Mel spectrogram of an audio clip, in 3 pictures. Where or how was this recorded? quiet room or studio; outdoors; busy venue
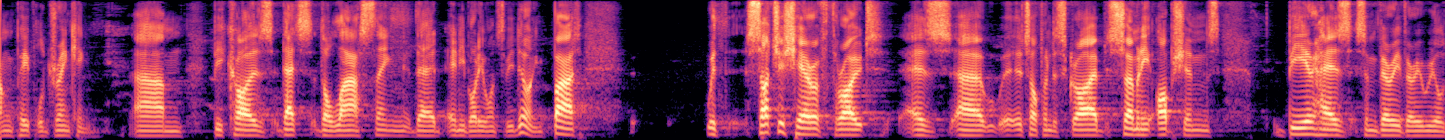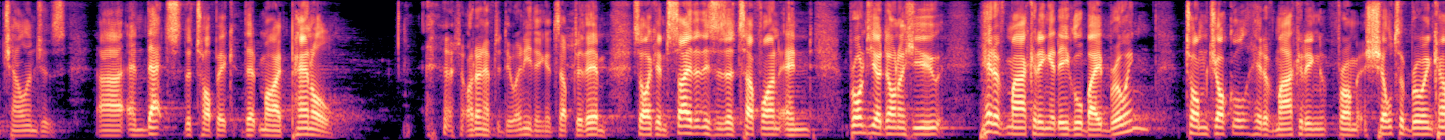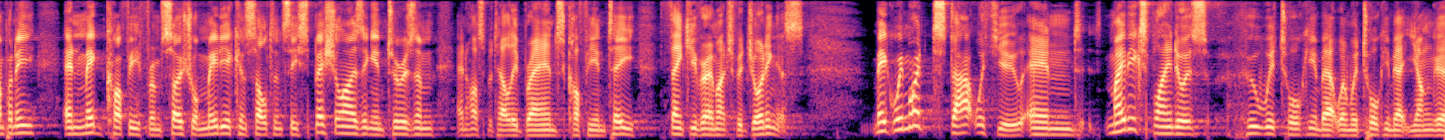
busy venue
